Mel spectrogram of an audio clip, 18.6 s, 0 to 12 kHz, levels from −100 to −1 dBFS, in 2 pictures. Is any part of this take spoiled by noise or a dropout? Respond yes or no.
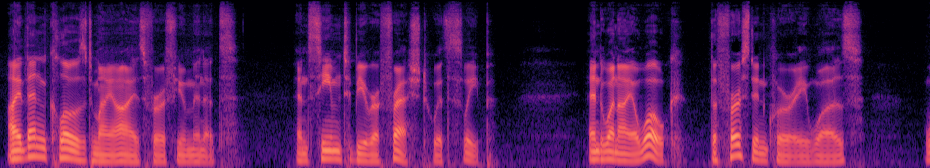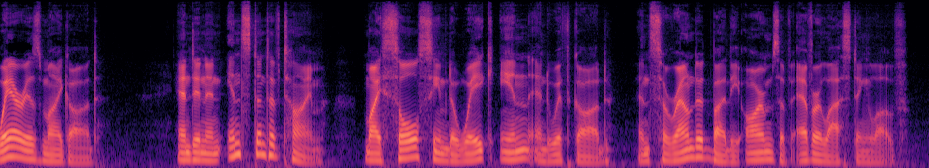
no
